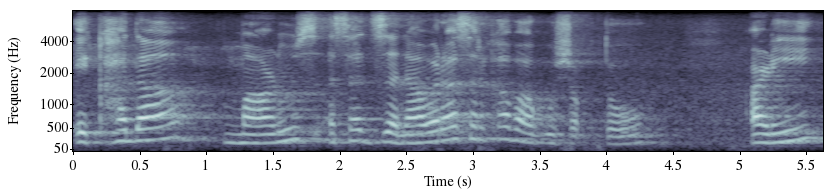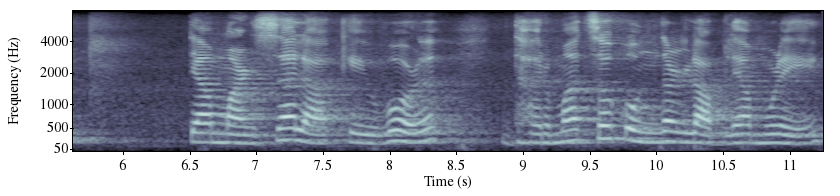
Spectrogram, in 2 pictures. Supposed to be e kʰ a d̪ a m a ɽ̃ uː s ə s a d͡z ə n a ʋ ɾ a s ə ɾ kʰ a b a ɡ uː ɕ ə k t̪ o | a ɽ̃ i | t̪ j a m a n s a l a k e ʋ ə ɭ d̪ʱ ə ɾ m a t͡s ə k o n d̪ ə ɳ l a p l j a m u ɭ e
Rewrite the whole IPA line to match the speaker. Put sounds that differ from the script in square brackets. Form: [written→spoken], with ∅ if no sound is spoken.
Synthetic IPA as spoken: e kʰ a d̪ a m a ɽ̃ uː s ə s a d͡z ə n a ʋ ɾ a s ə ɾ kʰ a b a ɡ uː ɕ ə k t̪ o | a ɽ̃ i | t̪ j a m a [n→ɳ] s a l a k e ʋ ə ɭ d̪ʱ ə ɾ m a t͡s ə k o n d̪ ə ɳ l a [p→b] l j a m u ɭ e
